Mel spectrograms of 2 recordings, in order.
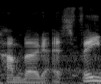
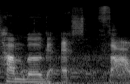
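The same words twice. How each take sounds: First: It is said with an English pronunciation. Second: It is said with a German pronunciation.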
